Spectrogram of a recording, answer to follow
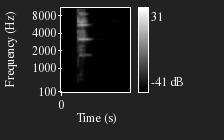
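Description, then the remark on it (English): A single bright, sharp clink of glasses touching in a toast, with a short ringing tone that fades quickly into silence. “Let's close the tab. Let's close it, man. Cheers.”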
